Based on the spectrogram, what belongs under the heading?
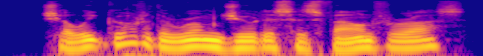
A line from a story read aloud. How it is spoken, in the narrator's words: Peter whispered to me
